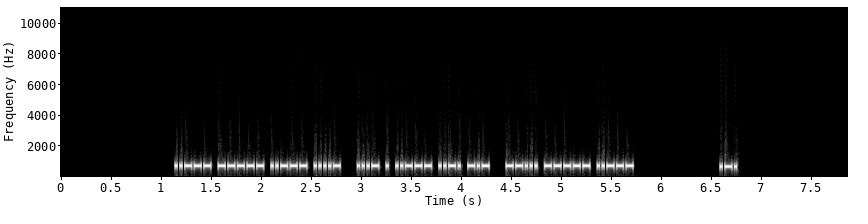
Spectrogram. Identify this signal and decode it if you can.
Morse code, heard as a keyed tone, about 52 wpm, 690 Hz. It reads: 2024 VE2FK 702 R
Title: Worked All Europe DX Contest - QTC Exchange with Repeats - 50wpm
